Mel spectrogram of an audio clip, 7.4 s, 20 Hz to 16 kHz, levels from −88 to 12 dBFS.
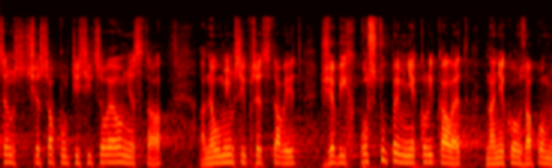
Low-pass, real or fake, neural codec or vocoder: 10.8 kHz; real; none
